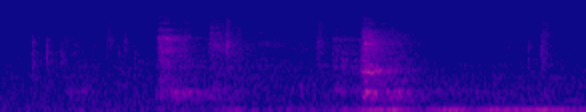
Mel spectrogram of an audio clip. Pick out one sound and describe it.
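A rifle is reloaded with metallic clicks and clacks.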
